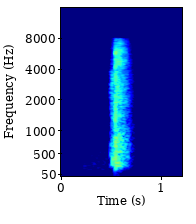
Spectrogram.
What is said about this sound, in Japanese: 聞こえましたか？ そう、鞭の音。鞭。あなたは、この鞭で打たれるたびに、魂が浄化され、薄汚い陰魔の呪縛から逃れることができます。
